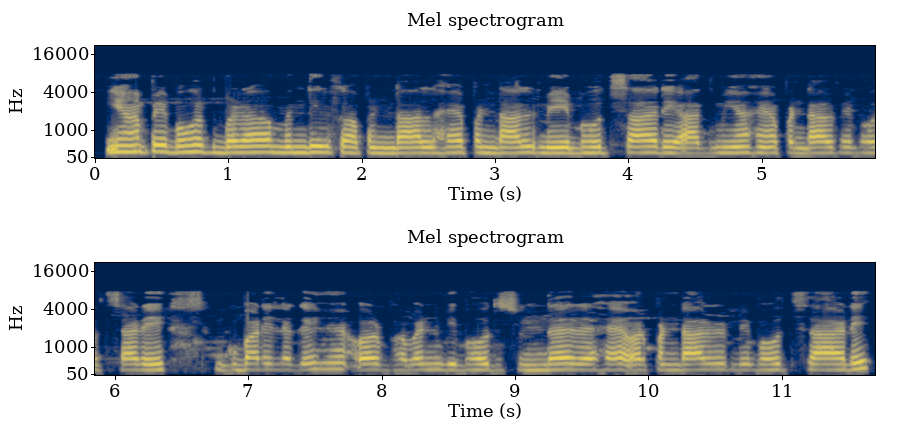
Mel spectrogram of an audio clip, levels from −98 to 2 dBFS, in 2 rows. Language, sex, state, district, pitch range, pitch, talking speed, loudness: Hindi, female, Bihar, Kishanganj, 195-210 Hz, 200 Hz, 170 wpm, -14 LUFS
